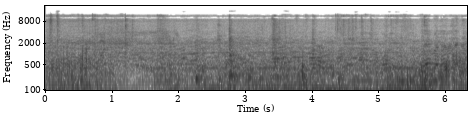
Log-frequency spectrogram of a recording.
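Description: Low, steady rumble of the docked passenger ferry's engines running, with indistinct voices of passengers and a few light knocks.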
